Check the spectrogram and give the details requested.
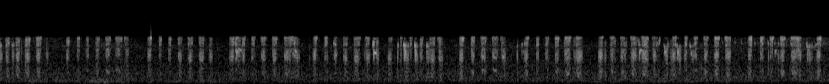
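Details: During a feeding at an Estonian black stork site, 25.05.2012, steady volleys of fast, harsh ticking notes run almost continuously, grouped in bursts of several pulses with short gaps.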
